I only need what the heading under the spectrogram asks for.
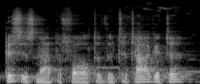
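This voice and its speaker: A calm, authoritative male sage, voiced by a man narrator, teaches in a low voice. He is solemn and instructive, in a sutra audio drama over faint music. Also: fast talker, reverberant, natural voice.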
